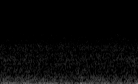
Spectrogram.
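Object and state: Nothing is struck.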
